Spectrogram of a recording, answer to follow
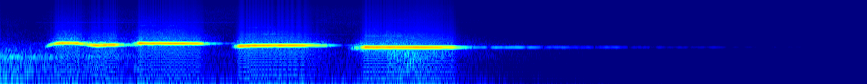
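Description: A person whistling four long notes, each a little lower than the last, with a breathy edge. The last note trails off about four seconds in.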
